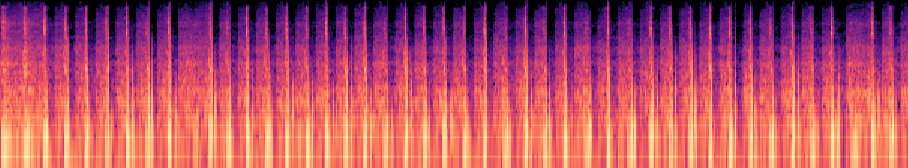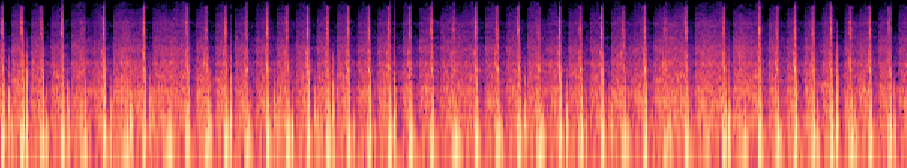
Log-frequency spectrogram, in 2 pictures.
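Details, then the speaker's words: Suzuki Smash single, started very cold: quick, slightly uneven pops about three or four a second that won't settle to a low idle; carburetor jetting off and slight compression leak. "Nggak bisa ngelangsamnya karena karbunya yang kurang pas jettingnya gitu, settingannya. Dan satu lagi ya memang faktor dari kompresi yang udah mulai bocor ya cuy ya."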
